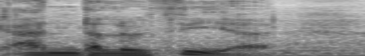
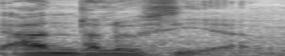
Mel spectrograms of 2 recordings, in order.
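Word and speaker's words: Andalucía: it is pronounced with they pronounce the C's as THS or like Andalucia but it could also just be Andalusia is a progression basically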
